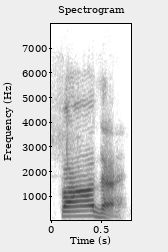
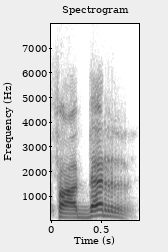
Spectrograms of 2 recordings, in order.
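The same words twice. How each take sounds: First: The final r is silent. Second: The final r is pronounced. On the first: The speaker calls it right. "we have to mute it" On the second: The speaker calls it wrong. "we should not say father"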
